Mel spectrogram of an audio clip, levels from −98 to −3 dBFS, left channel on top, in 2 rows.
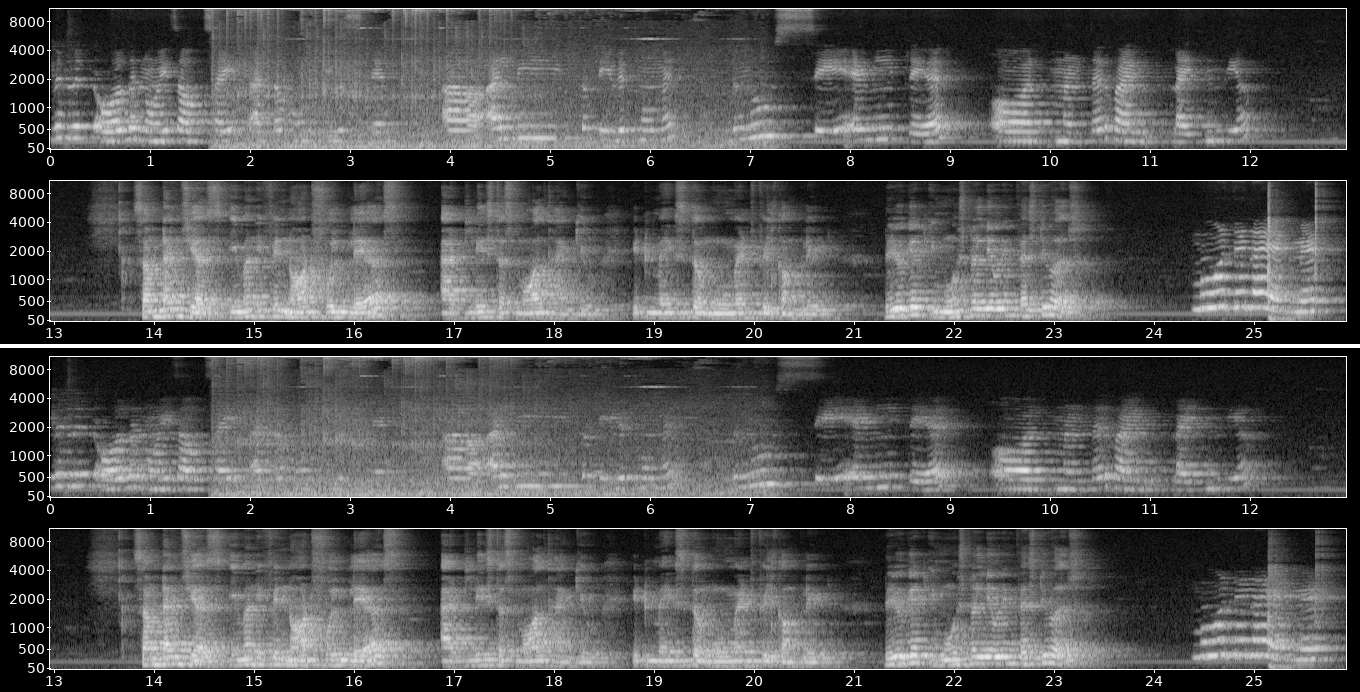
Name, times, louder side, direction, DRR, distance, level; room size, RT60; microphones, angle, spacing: voice 1, 0.0-13.9 16.8-16.9 18.3-18.8 19.2-19.4 21.1-21.3 23.6-25.7, left 3 dB, 85° left, 7 dB, 0.7 m, -28 dB
sound 1, 1.6-7.2, left 1 dB, 15° left, 1.0 m, -34 dB
voice 2, 13.8-16.4 16.9-20.7 21.3-23.2, left 1 dB, 5° right, -2 dB, 1.5 m, -21 dB
9.7 x 6.3 x 4.2 m, 1.1 s
head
